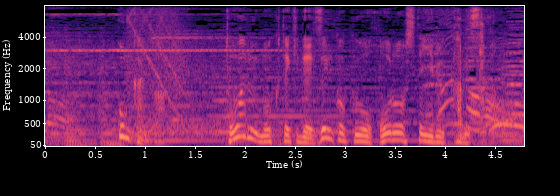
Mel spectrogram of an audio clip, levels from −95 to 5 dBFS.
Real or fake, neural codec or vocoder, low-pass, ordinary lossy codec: real; none; none; none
